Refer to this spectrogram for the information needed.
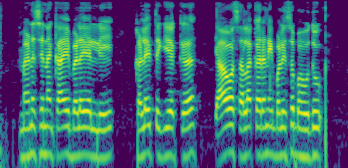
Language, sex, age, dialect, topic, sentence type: Kannada, male, 41-45, Central, agriculture, question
